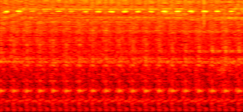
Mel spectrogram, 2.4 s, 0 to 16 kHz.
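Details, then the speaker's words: Triumph T100 Bonneville, 0 miles, long stored, won't start; with air pressure fed into the fuel line it runs, a twin at steady even idle with a light ticking beat, so the injectors are fine and the fuel pump has failed. "So we've established now the fuel pump or whatever inside it has failed. So the plan is I'm going to take the fuel tank, remove the fuel pump, and then figure out what's gone wrong."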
